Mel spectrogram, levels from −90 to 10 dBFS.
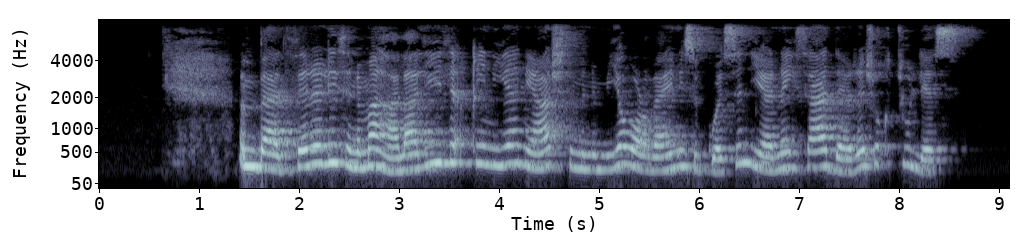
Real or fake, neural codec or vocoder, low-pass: real; none; 7.2 kHz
